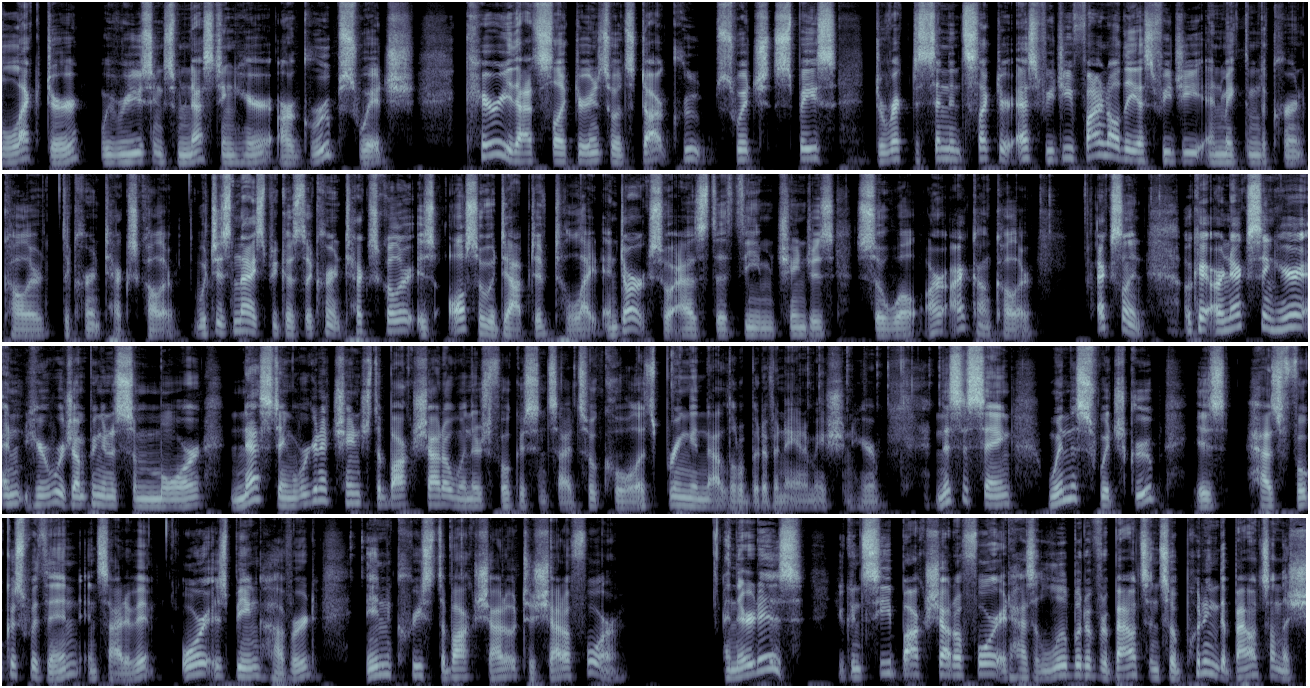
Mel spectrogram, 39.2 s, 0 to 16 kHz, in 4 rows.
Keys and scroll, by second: 24.5 super+/, 25.8 super+s.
